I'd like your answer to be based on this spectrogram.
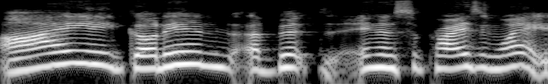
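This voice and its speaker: A woman with a New Zealand accent is heard on a very clean recording with a silent background. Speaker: ADHD coach, former academic. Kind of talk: interview.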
